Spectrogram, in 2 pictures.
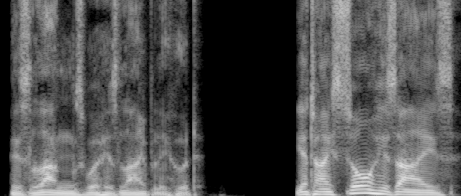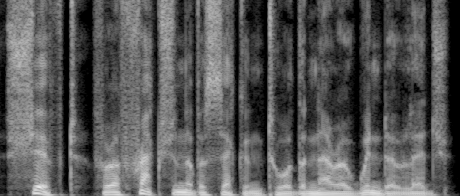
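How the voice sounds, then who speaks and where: A man playing a weary, razor-minded police inspector, narrating a detective audio drama in a measured, reflective, literary way. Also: very deep voice, dry recording, clean studio sound, full character voice.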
